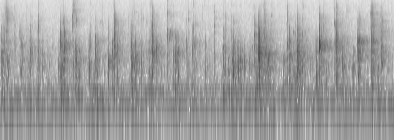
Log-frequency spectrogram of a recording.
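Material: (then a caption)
Plastic. A filled white plastic instant cold pack pouch resting on fabric is tapped and rubbed with fingertips and nails. The result is a quick, irregular stream of dry, crinkly plastic taps and scratches that sound bright, with little low end and almost no ring.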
